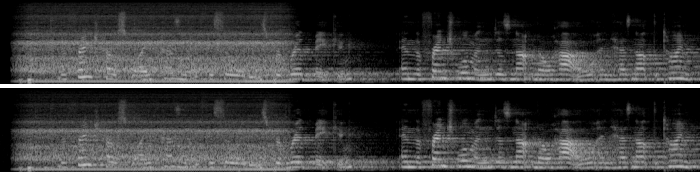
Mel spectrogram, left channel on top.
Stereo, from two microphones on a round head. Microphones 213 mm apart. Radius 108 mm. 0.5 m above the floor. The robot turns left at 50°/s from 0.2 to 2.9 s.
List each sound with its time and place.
0.6 s a woman speaking: 20° left (ahead or behind), 0.7 m; by 6.9 s centre (ahead or behind), 0.7 m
